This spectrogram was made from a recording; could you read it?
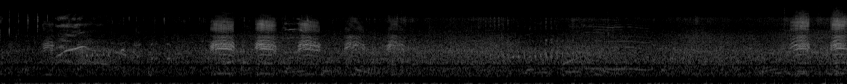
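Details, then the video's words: White geese, UK water birds: scattered soft calls at first, then a quick burst of four nasal honks, a quieter stretch with faint background calls, and two more honks at the close. "White Geese"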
